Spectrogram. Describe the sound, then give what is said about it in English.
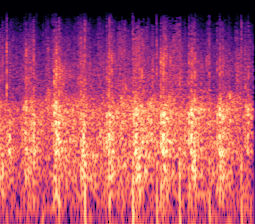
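Audience applause breaks out at a CF United event to honour team members and bloggers: dense, steady clapping from many hands, loud and even throughout without a pause. “Who here is in Team CF United or has blogged about it? Let's give those folks a hand.”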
